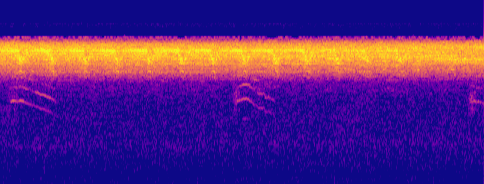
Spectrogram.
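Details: Continuous high, electric-sounding buzz of a dog-day cicada, with soft, descending two-note chirps from a bird in the background now and then.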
